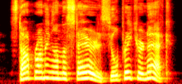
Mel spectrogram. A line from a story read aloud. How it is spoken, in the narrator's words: I heard Jordan yell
